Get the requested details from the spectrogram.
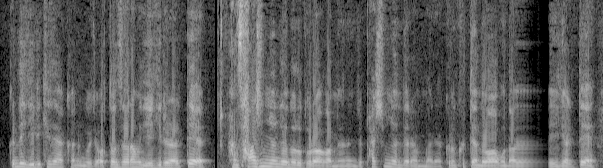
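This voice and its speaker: Talking very fast in a mellow, mid-range voice, a middle-aged man gives a casual lecture, blunt and informal, throwing rhetorical questions at his listener. He's a channel host and life and money mentor who acts out little quoted exchanges mid-talk.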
